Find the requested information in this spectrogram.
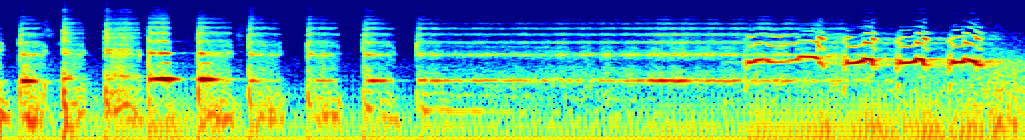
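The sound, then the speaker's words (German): Seagulls screech in a few sharp, wavering cries near the end, after a quick series of many sharp thuds and a steady low tone; no one talks. “Möwengeschrei dringt an sein Ohr.”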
